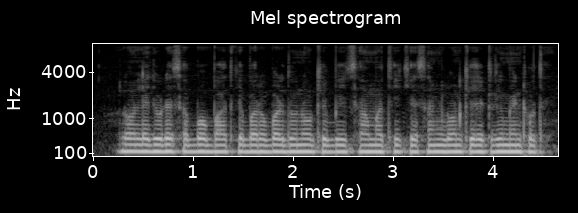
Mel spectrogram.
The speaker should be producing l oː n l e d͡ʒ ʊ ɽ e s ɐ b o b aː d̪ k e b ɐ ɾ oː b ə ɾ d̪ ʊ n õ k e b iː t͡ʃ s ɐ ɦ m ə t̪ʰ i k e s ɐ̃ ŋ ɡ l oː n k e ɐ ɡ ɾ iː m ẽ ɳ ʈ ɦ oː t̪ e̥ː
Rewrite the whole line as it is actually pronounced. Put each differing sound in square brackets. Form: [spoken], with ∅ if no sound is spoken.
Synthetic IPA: l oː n l e d͡ʒ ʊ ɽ e s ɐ b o b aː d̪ k e b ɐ ɾ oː b ə ɾ d̪ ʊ n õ k e b iː t͡ʃ s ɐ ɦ m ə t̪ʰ i k e s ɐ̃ ŋ ɡ l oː n k e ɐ ɡ ɾ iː m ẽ ɳ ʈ ɦ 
